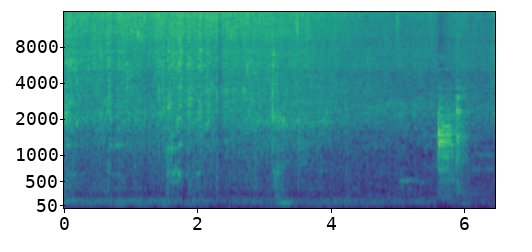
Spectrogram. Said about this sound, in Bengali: এর মধ্যে রসুন আর পেঁয়াজটা পুরোটাই দিয়ে দিলাম এর মধ্যে, ভাজাটা ভালো করে হোক।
